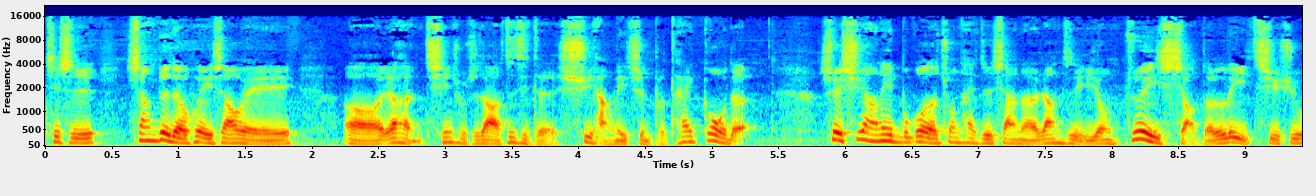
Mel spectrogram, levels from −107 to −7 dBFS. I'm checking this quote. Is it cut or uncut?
uncut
